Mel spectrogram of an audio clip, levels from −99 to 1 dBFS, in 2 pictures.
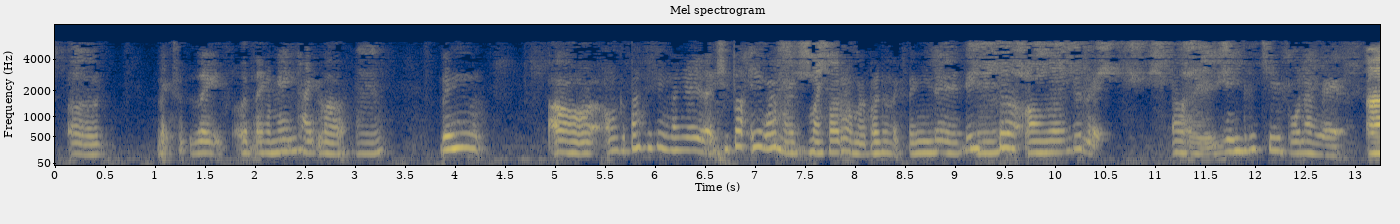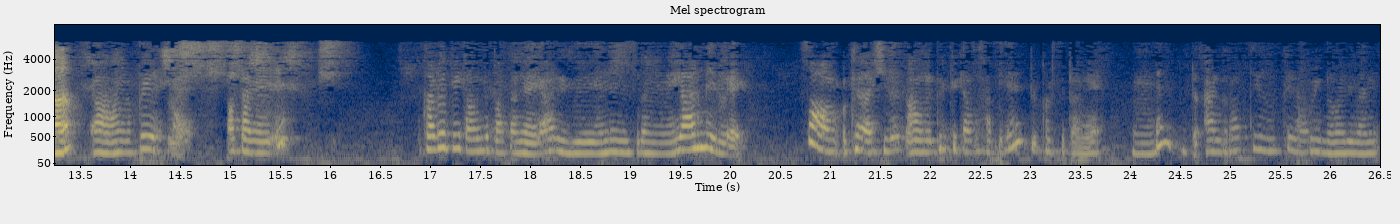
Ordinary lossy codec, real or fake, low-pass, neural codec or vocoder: MP3, 24 kbps; fake; 7.2 kHz; codec, 44.1 kHz, 2.6 kbps, DAC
